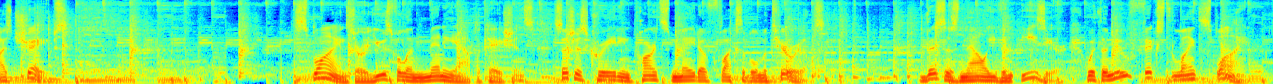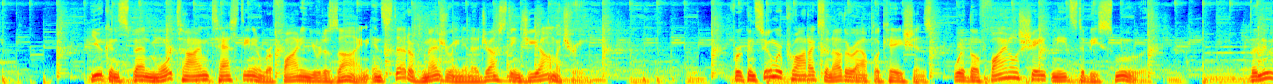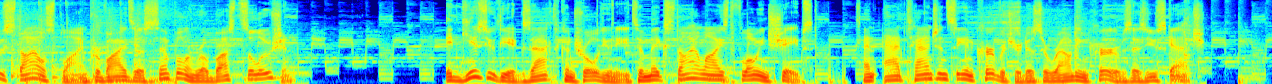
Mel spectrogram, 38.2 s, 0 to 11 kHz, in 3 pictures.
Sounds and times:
Speech: 0:00.0 - 0:00.8, 0:03.0 - 0:08.4, 0:09.2 - 0:12.6, 0:13.6 - 0:18.8, 0:20.0 - 0:24.4, 0:25.2 - 0:28.5, 0:29.9 - 0:37.5
Music: 0:00.0 - 0:38.1.

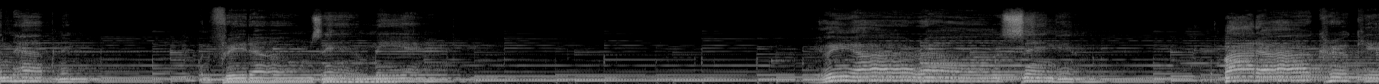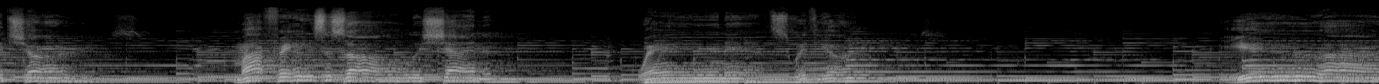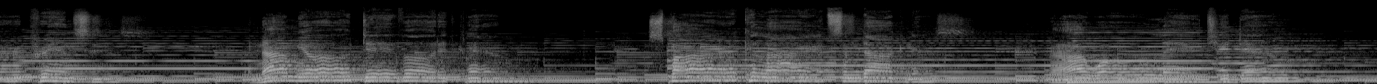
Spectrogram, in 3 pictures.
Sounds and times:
Independent music: 0:00.0 - 0:41.3.

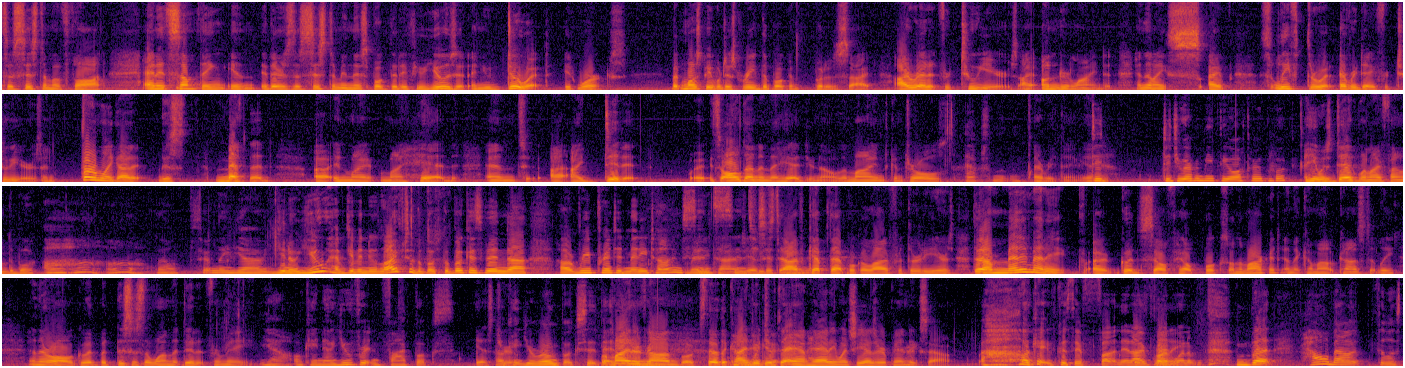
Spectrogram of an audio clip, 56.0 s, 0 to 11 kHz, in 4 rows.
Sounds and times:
Inside, small room: 0:00.0 - 0:56.0.

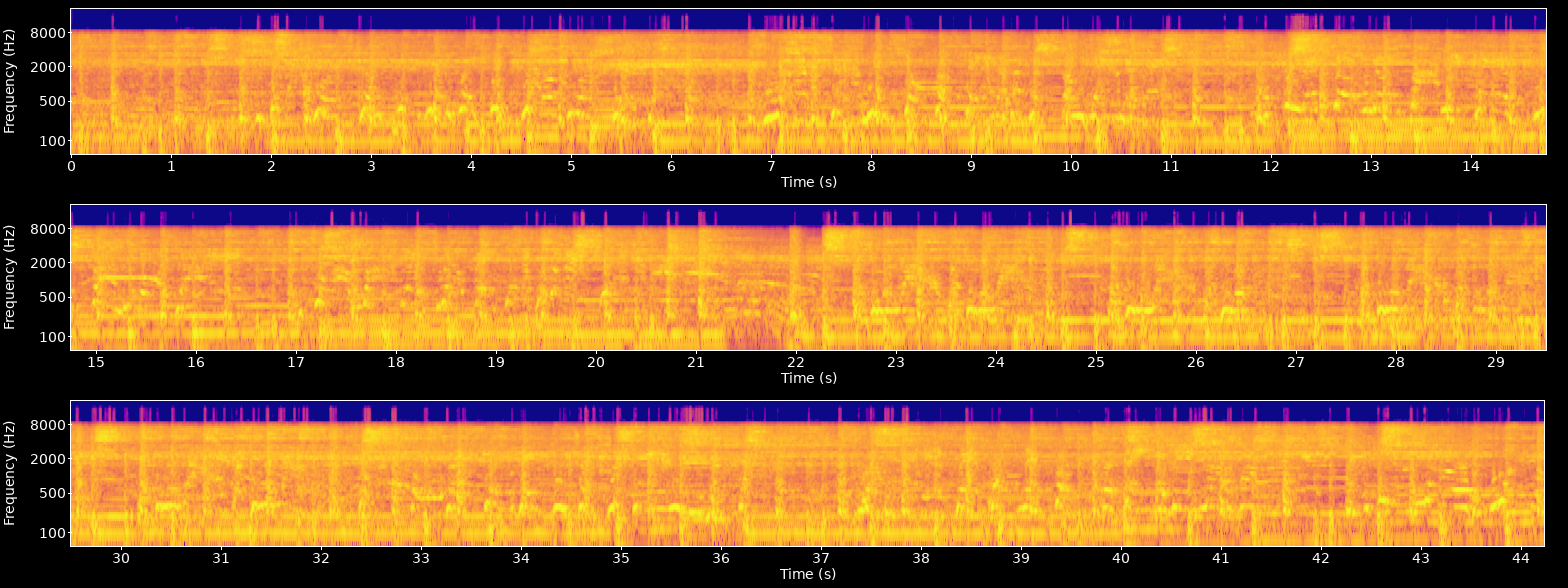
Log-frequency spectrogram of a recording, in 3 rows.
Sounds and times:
Music: 0:00.0 - 0:44.2.

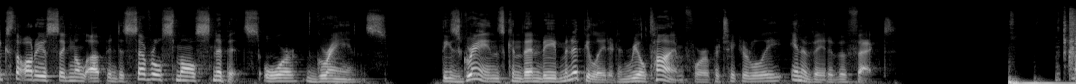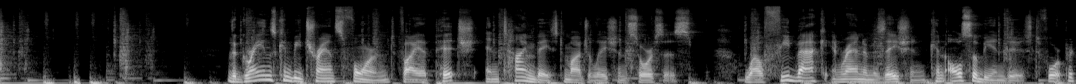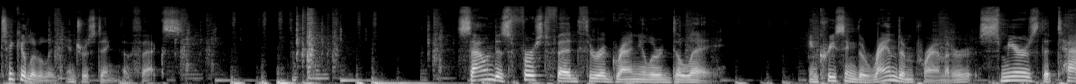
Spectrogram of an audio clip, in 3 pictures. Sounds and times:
Speech: 0:00.0 - 0:09.0, 0:13.1 - 0:23.4, 0:26.1 - 0:28.8, 0:29.6 - 0:32.2
Music: 0:10.1 - 0:32.2.

